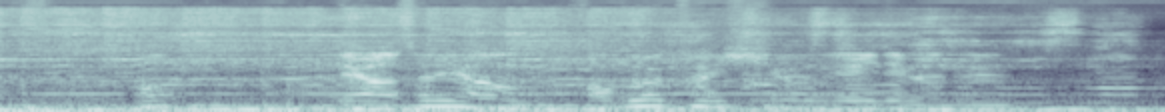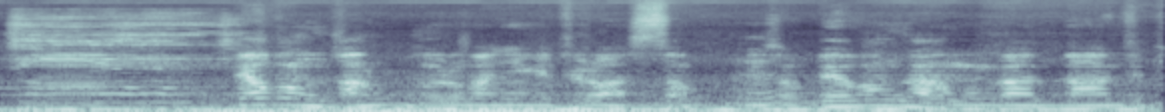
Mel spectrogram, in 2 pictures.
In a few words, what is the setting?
car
